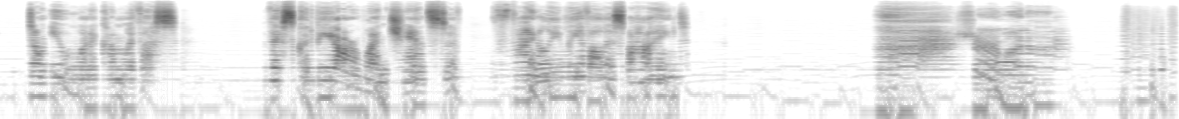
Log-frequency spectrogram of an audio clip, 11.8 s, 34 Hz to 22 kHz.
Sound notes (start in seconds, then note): 8.8 sighs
